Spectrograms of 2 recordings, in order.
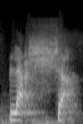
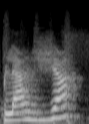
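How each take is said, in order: First: The middle consonant is strident with strong friction. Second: The middle consonant is soft and gentle. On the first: This is how River Plate speakers say it. "muchísimo más estridente, muchísimo más fuerte" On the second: This is how a speaker with general yeísmo says it. "de una forma más suave"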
